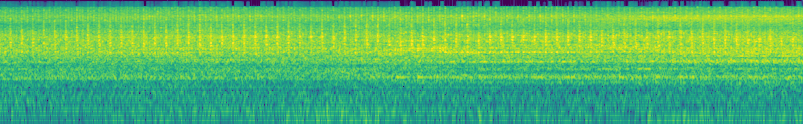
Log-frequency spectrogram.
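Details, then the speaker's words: Idling engine with fluid sprayed over the front: steady metallic tapping, roughly two per second, over a smooth idle; it sounds bad, and the cause of the tapping is unknown. "that metal tapping noise? It doesn't sound good."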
